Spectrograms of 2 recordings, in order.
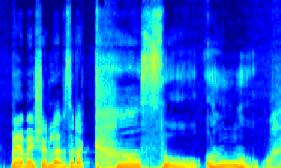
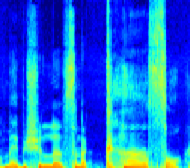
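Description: First: High put-on English lady voice; posh English voice. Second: Said in the usual way. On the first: Shown as a demonstration. Host imagining the English fan in her castle, in a high posh voice. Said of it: "repeated in put-on voice".

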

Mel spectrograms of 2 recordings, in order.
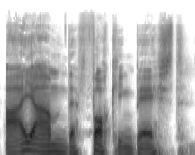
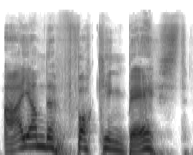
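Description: First: Slowed, deliberate affirmation; slow gym self-talk mantra. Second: Slow, higher, emphatic affirmation; slow and fired-up mantra; slow pumped mantra. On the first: Retold or imitated. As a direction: drag each word out to psych yourself up. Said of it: "Sometimes I'll just be like". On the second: Shown as a demonstration. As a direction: hammer each word slowly to fire yourself up. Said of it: "say to yourself".

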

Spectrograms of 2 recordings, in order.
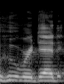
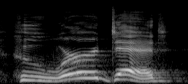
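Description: First: Said in the usual way. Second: "who were dead" drawn out slowly, higher pitched; stress on WERE DEAD. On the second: Real, not acted. Preacher reading scripture to believers, slow emphasis on "were dead". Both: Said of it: "You heard me emphasize it".

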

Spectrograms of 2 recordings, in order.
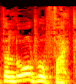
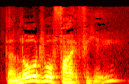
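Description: First: Rebuke. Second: Said in the usual way. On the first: Retold or imitated. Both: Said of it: "more of an angry rebuke".

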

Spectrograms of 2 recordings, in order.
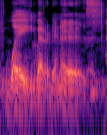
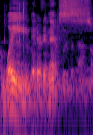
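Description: First: Slow emphatic repeat. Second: Low slow emphatic. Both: Shown as a demonstration.

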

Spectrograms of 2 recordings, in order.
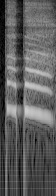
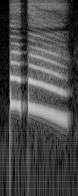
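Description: First: High, loud wake-up call of joy; joyful cry. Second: Put-on high, bright cry of a boy finding his father; joyful cry. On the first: Acted. Pinocchio wakes and calls his father, joyful cry. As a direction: cry out to papa, delighted. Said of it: "s'écrie Pinocchio". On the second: Pinocchio retrouve son père, cri de joie aigu. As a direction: call out to papa in joy. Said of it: "s'exclame Geppetto".

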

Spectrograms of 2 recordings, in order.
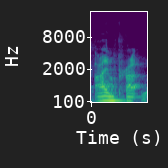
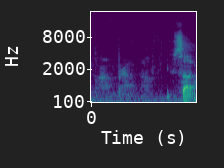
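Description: First: Said in the usual way. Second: Whispered words of praise; retelling dad's quiet praise in a whisper. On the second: Shown as a demonstration. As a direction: breathe it out, barely voiced.

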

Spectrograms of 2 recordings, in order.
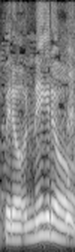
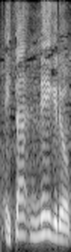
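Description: First: "negro" lengthened with a laugh; stress on negro. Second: Said in the usual way. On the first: Shown as a demonstration. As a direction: lean hard on "negro".

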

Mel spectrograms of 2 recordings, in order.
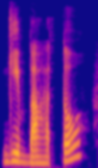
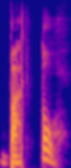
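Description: First: Gibato as gi-BAA-to, rising end; long middle syllable in Gibato. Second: Bato as ba-TO', stress on the end; short, stopped bato. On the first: Teacher shows the throwing word in a sentence, Gibato with long BAA. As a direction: stretch the ba of "Gibato". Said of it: "that's the first sound or pronunciation". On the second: Teacher shows the rock word in a sentence, bato short and end-stressed. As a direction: keep "bato" short and land hard on to. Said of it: "The alternate pronunciation for it". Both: Shown as a demonstration.

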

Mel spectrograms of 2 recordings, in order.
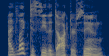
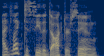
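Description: No difference in how they are said.

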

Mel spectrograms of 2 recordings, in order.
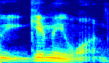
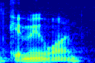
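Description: First: Said in the usual way. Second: Unvoiced whisper. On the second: Shown as a demonstration. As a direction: whisper the request.

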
